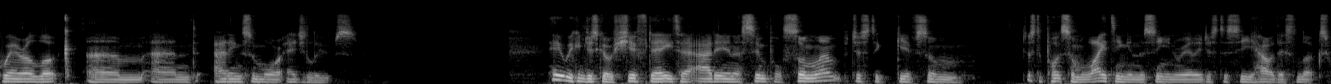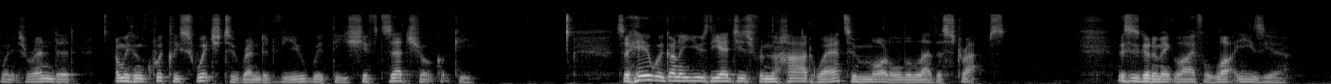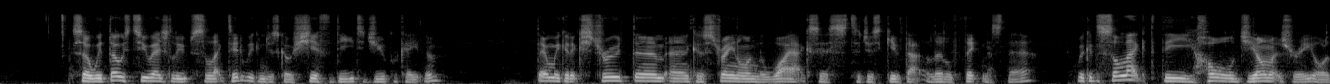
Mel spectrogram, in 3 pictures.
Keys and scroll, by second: 0.1 ctrl+r, 2.8 Tab, 7.5 5, 9.5 shift+a, 10.4 g, 10.7 r, 11.3 shift+z, 17.3 z, 18.3 x, 22.2 Tab, 29.5 shift+d, 30.9 x, 31.5 y, 32.6 e, 32.9 x, 33.5 y.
